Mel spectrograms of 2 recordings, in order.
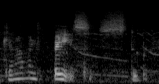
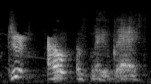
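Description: First: Soft grumble fading to a whisper; quiet, trailing-off irritation; muttered annoyance. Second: Rough, sudden yell at the enemy; exasperated game rage; irritated outburst. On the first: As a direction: grumble it under your breath at the enemy. Muttering at a game enemy. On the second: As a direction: burst out at whatever is in your way. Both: Real, not acted.

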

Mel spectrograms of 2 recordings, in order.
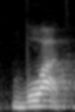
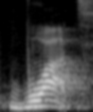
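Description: Both takes have the same delivery.

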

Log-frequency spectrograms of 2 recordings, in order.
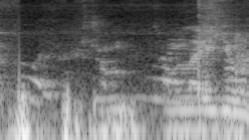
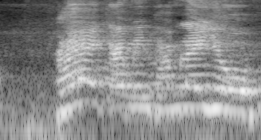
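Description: First: Slow, low and soft; soft low-pitched question, drawn out; low natural voice. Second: Drawn-out, high-pitched call; high, squeaky-small voice calling someone; high-voiced demo. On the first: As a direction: let the voice slip down low, unhurried. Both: Shown as a demonstration. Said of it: "เผลอพูดเสียงแบบปกติตอนเสียงต่ำ".

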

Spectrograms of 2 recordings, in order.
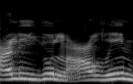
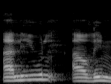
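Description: First: আলিউল আযীম, both openings from mid-throat; slow আলিউল আযীম, squeezing the throat on each first vowel; throaty ayn. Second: আলিউল আযীম with light a sounds; hamza for ayn. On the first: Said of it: "বলতে হবে". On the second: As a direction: say আলিউল আযীম with a relaxed throat on each first vowel. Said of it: "হামজা এনে উচ্চারণ করে". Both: Shown as a demonstration.

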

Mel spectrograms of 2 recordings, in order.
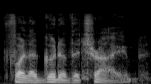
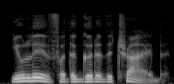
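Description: First: Gruff, growled reply. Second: Measured, firm statement; steady, firm challenge to a tribesman. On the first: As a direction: growl the answer back. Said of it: "Stilgar growled". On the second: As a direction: put it to him as a challenge. Paul challenges Stilgar before his reply. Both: A narrator's reading.

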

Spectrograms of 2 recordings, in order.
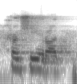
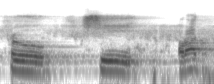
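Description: First: Said in the usual way. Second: হু, শি, রত with a pause after each; broken-up reading of হু, শি, রত; syllable by syllable. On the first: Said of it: "এরকম". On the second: Shown as a demonstration. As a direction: sound out হু... শি... রত separately. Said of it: "এরপর উচ্চারণগুলো পড়বো".

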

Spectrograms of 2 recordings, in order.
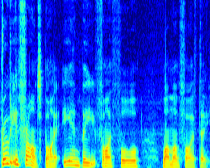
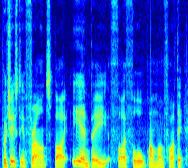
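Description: First: Slow, higher, sneering readout of the code; drawn-out mocking read of the can's label. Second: Reading the label out. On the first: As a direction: spell out the code with slow disbelief. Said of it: "French convicts brewing beer now". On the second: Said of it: "this is the best one". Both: Real, not acted.

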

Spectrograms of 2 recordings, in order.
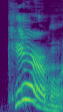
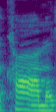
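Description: First: Caramel said with three syllables, KEHR-uh-mel; caramel, full three syllables, first vowel as in care. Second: Caramel squeezed to two syllables, KAR-mel; caramel, two syllables, first vowel as in car. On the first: To her viewers, caramel the three-syllable way. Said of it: "people say caramel". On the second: Quoting a McDonald's customer, caramel as two-syllable car-mel. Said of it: "somebody else at McDonald's say". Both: Retold or imitated.

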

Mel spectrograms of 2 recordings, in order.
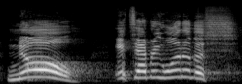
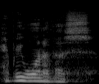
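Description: First: Loud and high, hammering every one of us; loud declaration. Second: Quiet echo. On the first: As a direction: shout it out to the whole church. Preacher shouts his point. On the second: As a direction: let it sink in, said softly. Quiet echo after the shout. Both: Real, not acted.

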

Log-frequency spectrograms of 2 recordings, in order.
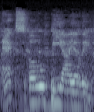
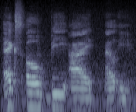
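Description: First: Slow spelling. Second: Each letter read out slowly, one by one; slow spelled-out letters. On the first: Spelling out the name letter by letter. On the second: Reading the dealer's name tag out slowly, letter by letter. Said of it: "How do you say that?". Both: Retold or imitated.

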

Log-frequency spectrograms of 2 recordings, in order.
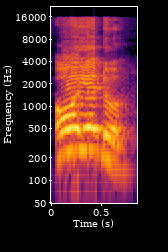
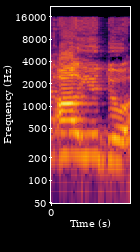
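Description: First: Loud, high patois "Oh, you do"; Jamaican patois. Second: Said in the usual way. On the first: Shown as a demonstration. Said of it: "No, it's not "all you do". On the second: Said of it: "No, it's not".

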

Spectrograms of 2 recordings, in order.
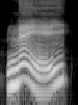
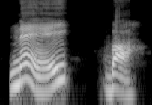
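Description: First: Neighbor said slowly, syllable by syllable, rising at the end; model pronunciation. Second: Neighbor drawn out long and slow, falling at the end; model pronunciation. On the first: Teacher shows her class how to say it, rising. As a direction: spell out Neighbor with a lifted finish. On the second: Teacher repeats the word for her students, slow and falling. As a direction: stretch out Neighbor and let it fall. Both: Shown as a demonstration. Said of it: "ici, tu vois?".

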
